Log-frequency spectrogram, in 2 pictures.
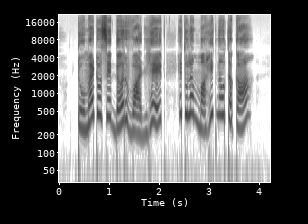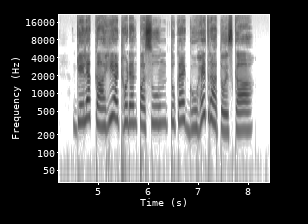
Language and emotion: Marathi, disgusted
